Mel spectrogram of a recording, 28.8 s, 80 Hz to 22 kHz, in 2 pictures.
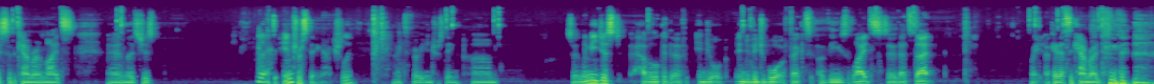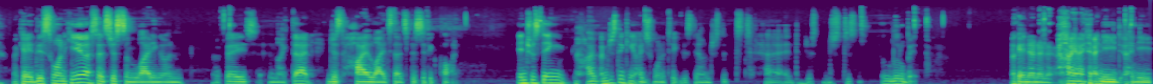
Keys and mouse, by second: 1.5-1.8 drag, 5.6 click, 8.1-9.6 drag, 10.9 drag, 11.4 click, 12.9 click, 13.3 click, 13.8 click, 17.3 click, 21.1 click, 22.5-26.0 drag, 28.5 click.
